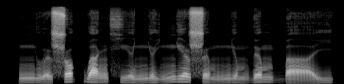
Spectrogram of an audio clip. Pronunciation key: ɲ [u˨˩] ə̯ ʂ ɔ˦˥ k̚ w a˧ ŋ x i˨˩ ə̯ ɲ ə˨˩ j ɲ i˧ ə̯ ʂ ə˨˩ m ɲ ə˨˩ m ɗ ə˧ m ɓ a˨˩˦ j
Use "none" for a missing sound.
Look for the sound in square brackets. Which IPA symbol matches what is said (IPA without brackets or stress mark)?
u˨˩˨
